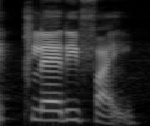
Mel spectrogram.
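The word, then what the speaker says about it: clarify: फिर यहां पर देखिए, यह है क्लेरिफाई। ठीक है? लास्ट में एफ वाई है। इसको फी नहीं पढ़ना। यहां पर इसको फाई पढ़ना है।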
